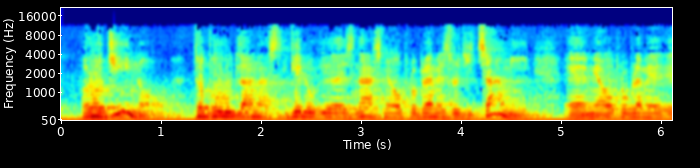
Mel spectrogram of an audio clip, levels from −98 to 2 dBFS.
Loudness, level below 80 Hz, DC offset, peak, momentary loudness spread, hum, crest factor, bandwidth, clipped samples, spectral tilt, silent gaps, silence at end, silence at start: -13 LUFS; -36 dBFS; 10%; 0 dBFS; 9 LU; none; 14 dB; 11.5 kHz; under 0.1%; -7 dB/octave; none; 0 s; 0 s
